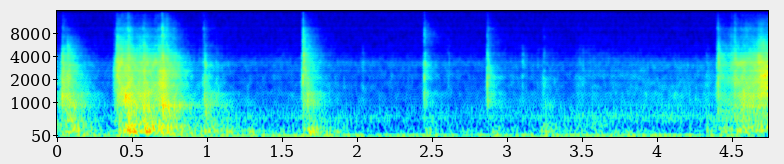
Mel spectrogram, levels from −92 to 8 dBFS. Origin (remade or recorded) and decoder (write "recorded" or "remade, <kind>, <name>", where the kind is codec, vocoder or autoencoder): remade, vocoder, Vocos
